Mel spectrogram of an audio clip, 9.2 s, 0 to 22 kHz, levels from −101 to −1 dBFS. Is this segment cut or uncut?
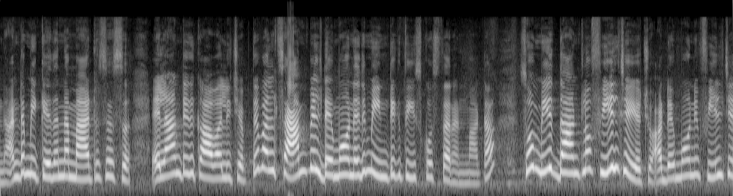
uncut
